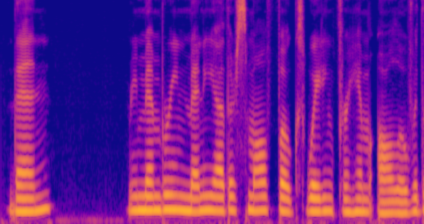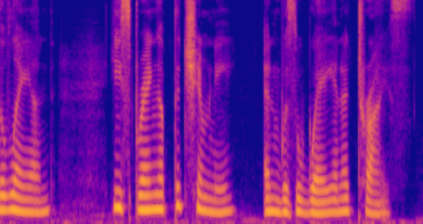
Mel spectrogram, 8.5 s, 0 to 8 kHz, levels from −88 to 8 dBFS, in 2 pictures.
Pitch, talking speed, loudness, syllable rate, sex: 175 Hz, 170 wpm, -17 LUFS, 5.1 syllables/s, female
